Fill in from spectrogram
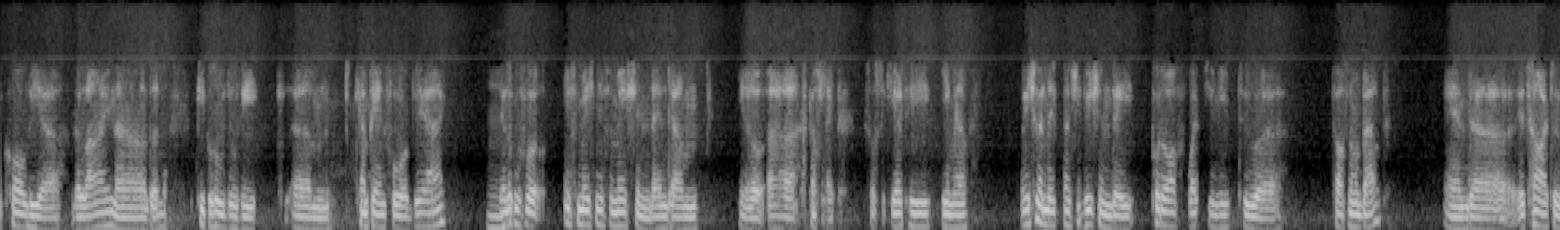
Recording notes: Listener Call In Show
